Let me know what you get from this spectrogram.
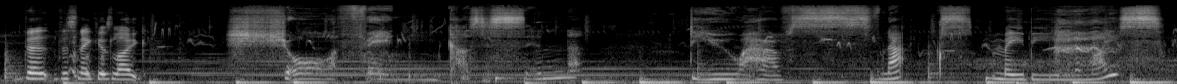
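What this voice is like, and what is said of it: Hissing snake voice. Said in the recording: “do the snake voice ... just do the hissing while speaking”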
